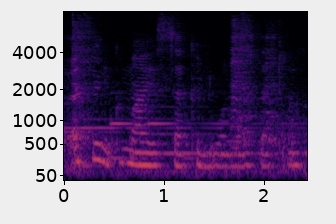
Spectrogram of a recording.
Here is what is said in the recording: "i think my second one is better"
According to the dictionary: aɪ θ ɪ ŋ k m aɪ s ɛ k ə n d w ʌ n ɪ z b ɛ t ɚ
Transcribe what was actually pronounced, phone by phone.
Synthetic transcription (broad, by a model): aɪ θ ɪ ŋ k m aɪ s ɛ k ə n d w ʌ n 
